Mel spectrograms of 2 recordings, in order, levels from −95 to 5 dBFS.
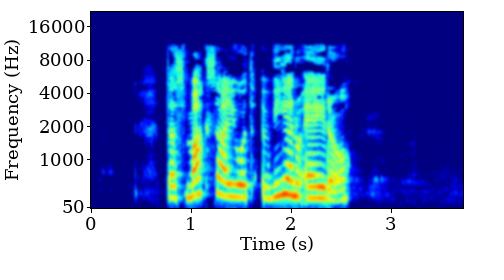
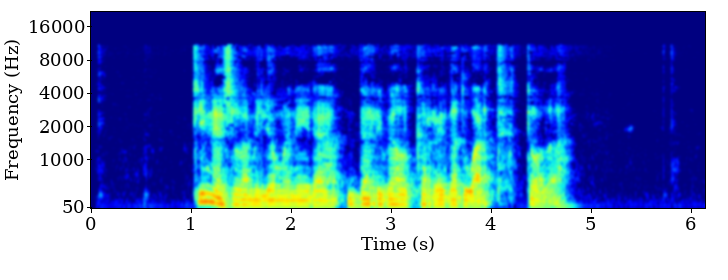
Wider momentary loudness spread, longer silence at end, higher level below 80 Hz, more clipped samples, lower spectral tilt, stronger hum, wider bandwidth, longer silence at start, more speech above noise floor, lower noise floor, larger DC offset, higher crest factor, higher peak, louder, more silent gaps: first, 13 LU vs 10 LU; second, 1.15 s vs 1.35 s; second, -78 dBFS vs -46 dBFS; neither; second, -4 dB/octave vs -7 dB/octave; neither; about the same, 11.5 kHz vs 11.5 kHz; second, 0.75 s vs 1 s; first, 60 dB vs 50 dB; first, -80 dBFS vs -76 dBFS; neither; about the same, 20 dB vs 18 dB; first, -4 dBFS vs -10 dBFS; first, -20 LUFS vs -27 LUFS; neither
